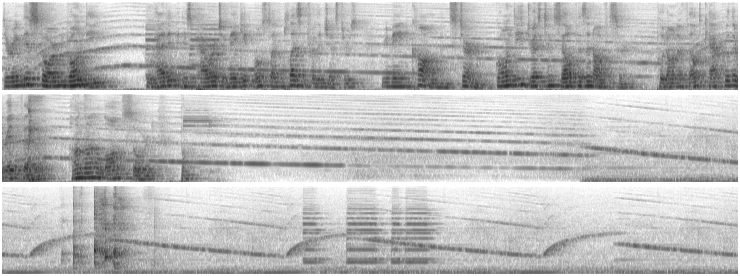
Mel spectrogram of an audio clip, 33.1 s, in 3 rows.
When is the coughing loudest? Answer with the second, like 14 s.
24 s.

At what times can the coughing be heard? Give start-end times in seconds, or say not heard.
11.1-11.7, 22.9-24.4.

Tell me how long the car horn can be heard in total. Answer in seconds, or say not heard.
4 s.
